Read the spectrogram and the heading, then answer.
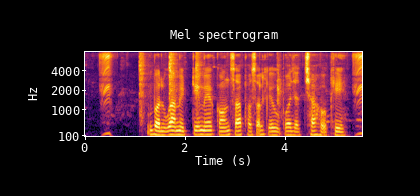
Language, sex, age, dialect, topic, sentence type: Bhojpuri, male, 31-35, Western, agriculture, question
